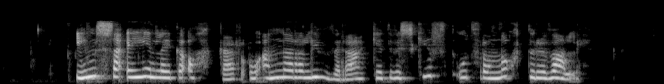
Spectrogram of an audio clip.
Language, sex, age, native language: Icelandic, female, 20-29, Icelandic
